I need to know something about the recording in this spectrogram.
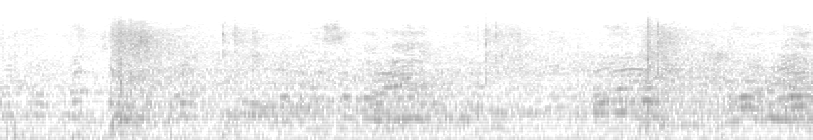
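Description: Faint, echoing background voices in a large sports hall, with a few dull thuds, the loudest about half a second in: kicks landing and feet striking the foam competition mat in a taekwondo bout.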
